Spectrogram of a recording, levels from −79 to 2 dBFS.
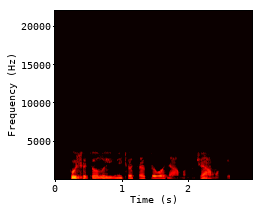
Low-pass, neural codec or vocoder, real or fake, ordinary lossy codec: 3.6 kHz; vocoder, 44.1 kHz, 128 mel bands every 256 samples, BigVGAN v2; fake; AAC, 16 kbps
